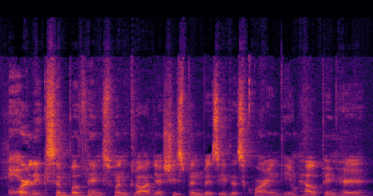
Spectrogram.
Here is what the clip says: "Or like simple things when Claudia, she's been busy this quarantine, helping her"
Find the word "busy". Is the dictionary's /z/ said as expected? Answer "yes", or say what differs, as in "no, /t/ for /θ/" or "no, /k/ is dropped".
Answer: yes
